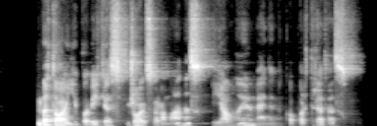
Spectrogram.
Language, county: Lithuanian, Vilnius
